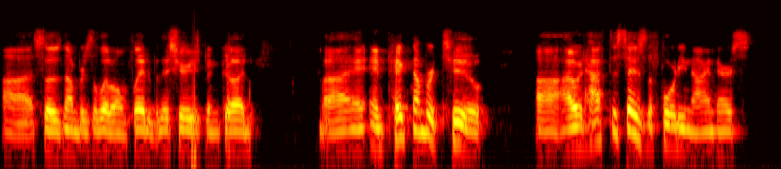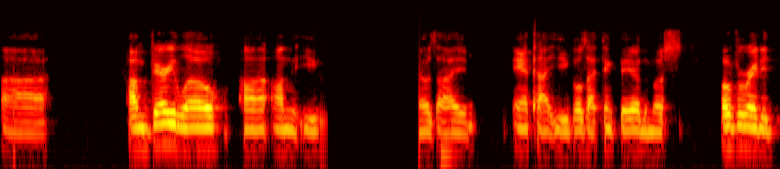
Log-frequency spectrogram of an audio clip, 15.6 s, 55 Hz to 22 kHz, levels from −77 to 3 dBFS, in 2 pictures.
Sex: male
